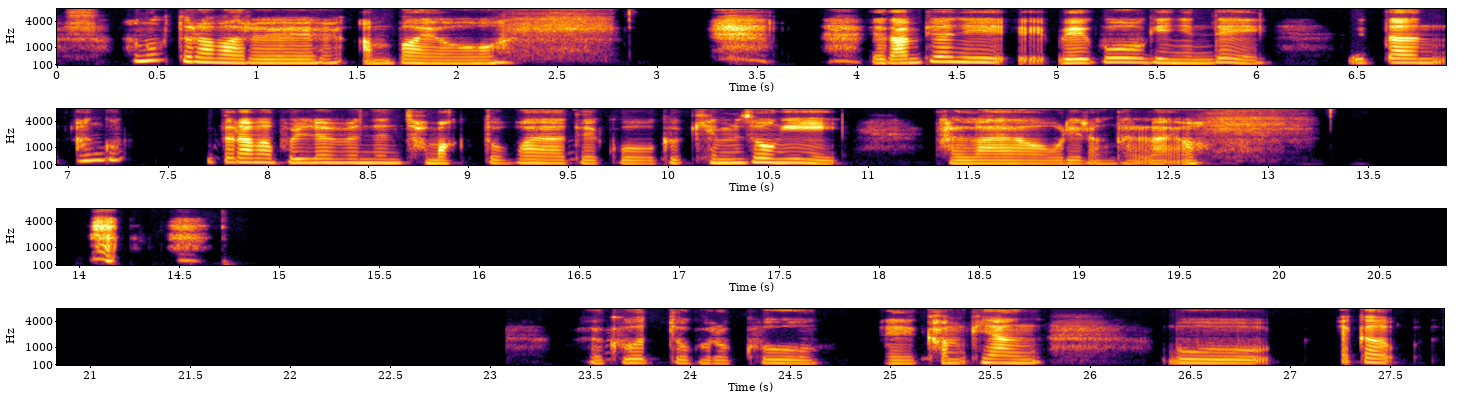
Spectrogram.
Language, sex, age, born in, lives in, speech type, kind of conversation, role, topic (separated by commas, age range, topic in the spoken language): Korean, female, 30-34, South Korea, United States, conversation, unstructured, none, 요즘 유행하는 드라마 중에 추천할 만한 게 있나요?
